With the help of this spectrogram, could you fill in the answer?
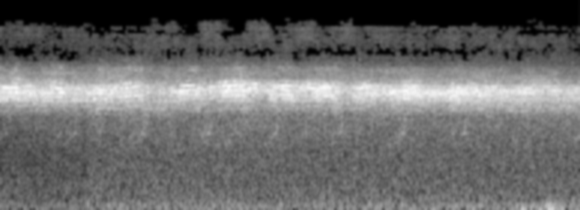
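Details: A continuous metallic whine of male cicadas calling in Japanese summer, sung with the tymbal organs, forming a dense high buzz with faint rasping pulses and softly wavering volume.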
